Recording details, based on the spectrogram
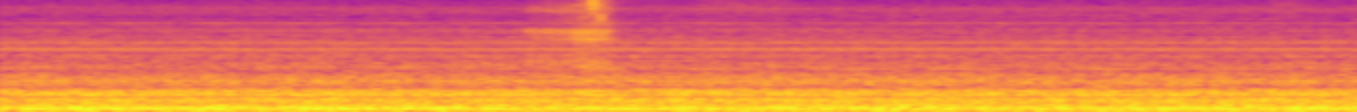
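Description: Aircraft engine in a flight game, throttled back to idle on approach with full flaps, a steady broadband drone with wind rush holding at an even level throughout.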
